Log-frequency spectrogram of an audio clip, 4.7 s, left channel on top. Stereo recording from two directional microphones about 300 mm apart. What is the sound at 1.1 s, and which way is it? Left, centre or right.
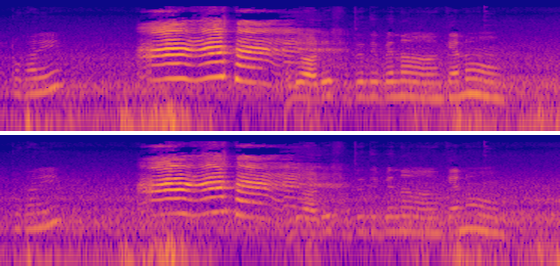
Baby cry, centre.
